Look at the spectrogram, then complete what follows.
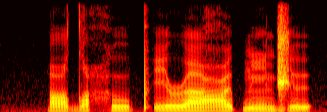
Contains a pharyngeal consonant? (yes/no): yes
